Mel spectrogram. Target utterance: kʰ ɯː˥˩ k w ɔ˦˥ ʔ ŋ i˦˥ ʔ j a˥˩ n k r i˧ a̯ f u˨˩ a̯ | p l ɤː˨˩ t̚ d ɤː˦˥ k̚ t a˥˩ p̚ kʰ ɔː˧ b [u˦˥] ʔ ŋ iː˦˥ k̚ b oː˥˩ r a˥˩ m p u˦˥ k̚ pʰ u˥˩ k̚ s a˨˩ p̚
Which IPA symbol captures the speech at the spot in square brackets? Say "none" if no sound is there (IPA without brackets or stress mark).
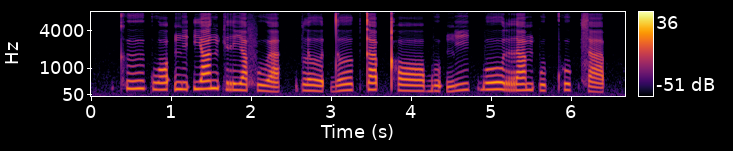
u˨˩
